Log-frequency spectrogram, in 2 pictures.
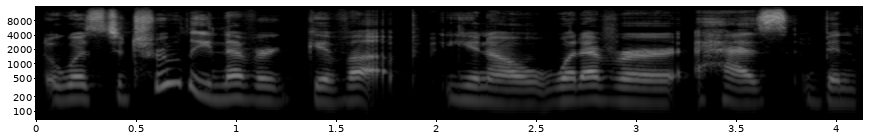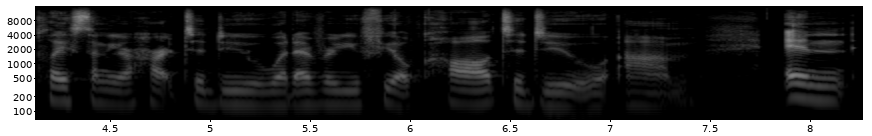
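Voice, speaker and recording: A woman's voice: low-pitched, normal speed, a little mellow. A woman in her thirties, a therapist and podcast guest, talking reflectively and searching for her words. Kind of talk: casual interview chat.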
